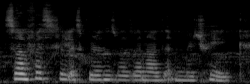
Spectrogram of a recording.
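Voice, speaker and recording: A woman's voice: mid-range voice, steady tone, quick pace. Casting: young Setswana-speaking woman from South Africa, chatty YouTuber, faint hiss behind. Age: young adult. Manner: chatty, rambling, trails off into whispers while reading questions. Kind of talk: casual tag video chat.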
